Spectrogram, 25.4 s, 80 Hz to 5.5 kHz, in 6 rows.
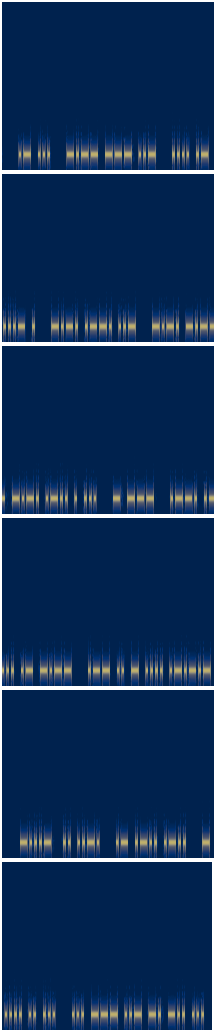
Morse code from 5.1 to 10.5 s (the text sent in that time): CPU CYCLES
